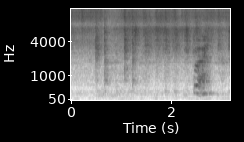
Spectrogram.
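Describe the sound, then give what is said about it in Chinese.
Shower water is turned on and runs as a steady, bright hiss throughout. A short voice-like sound rises briefly over the spray near the end. “你让一下，我把水打开。”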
